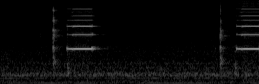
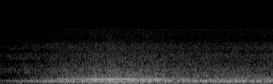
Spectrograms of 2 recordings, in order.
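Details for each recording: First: Electronic load unit just after an 11-minute max-load test (transistor about 63 °C, heatsink 52 °C), with the fan still running: a click, then a short high beep repeating about every 1.7 seconds, as the unit malfunctions and needs a power cycle. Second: Electronic load's cooling fan runs at full speed under a 5 A load from three parallel 18650 cells, with the temperature around 28.6 °C. A steady loud whoosh with an even low hum; normal operation, though noisy.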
